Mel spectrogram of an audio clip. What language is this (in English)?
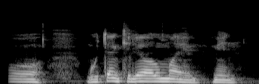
Bashkir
